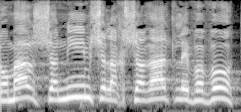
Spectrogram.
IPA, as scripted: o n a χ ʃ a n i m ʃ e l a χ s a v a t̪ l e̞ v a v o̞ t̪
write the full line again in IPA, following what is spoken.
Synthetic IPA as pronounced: o m a ʁ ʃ a n i m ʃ e l a χ ʃ a ʁ a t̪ l e̞ v a v o̞ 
